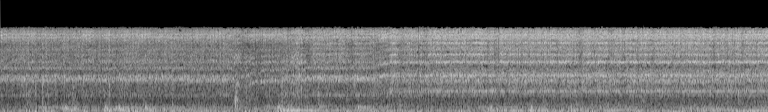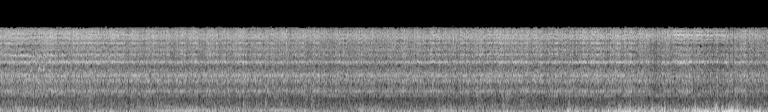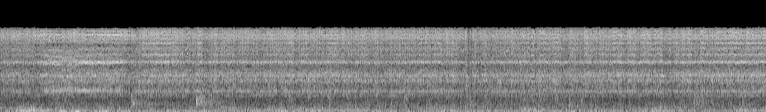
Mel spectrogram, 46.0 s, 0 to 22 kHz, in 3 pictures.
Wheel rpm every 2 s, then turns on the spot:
160, 160, 150, 160, 200, 200, 200, 200, 200, 200, 200, 200, 200, 200, 200, 200, 200, 200, 200, 200, 200, 200, 200.
none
